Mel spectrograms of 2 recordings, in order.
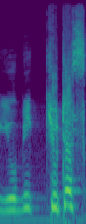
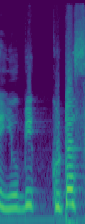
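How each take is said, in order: First: यूबिक्विटस said as yoo-bi-KYOO-tus; यूबिक्विटस with "क्यू" in the middle, yoobikyootus; "kyoo" pronunciation. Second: यूबिक्विटस said as yoo-bi-KOO-tus; यूबिक्विटस with "कु" in the middle, yoobikootus; "koo" pronunciation. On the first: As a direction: say यूबिक्विटस with a y-glide after the k. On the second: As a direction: say यूबिक्विटस with a plain "koo", no y-glide. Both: Shown as a demonstration. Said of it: "तो आप इसकी pronunciation को".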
